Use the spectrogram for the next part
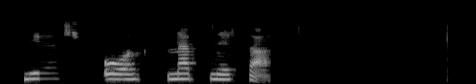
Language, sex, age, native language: Icelandic, female, 6, Icelandic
